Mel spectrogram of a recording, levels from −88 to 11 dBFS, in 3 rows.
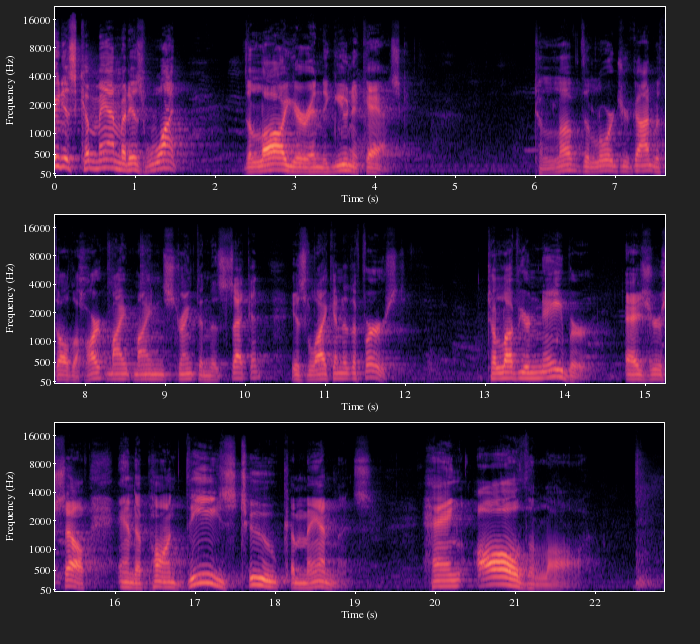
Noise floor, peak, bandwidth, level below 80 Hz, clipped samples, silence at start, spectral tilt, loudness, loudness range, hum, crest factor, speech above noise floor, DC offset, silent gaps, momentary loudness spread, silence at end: -60 dBFS; -4 dBFS; 16.5 kHz; -66 dBFS; under 0.1%; 0 s; -4.5 dB/octave; -23 LUFS; 7 LU; none; 20 dB; 37 dB; under 0.1%; none; 18 LU; 0.2 s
